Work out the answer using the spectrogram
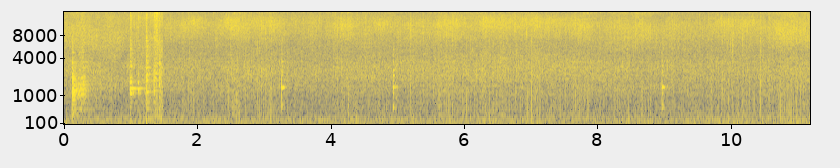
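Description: Onion and jalapeño slices sizzling on a hot steel flat-top griddle, a steady hiss, with melted pork lard being brushed onto the steel. A few metal spatula scrapes and clicks come in the first second and a half.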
